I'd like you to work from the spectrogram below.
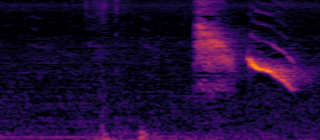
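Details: Sirtu voice used as a lure for caged birds: a short rasping burst followed at once by a loud, clear chirp that slides downward.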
